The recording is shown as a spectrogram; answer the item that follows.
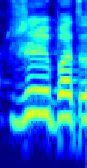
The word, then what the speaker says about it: Gilbert: Ich hatte gerade hinter mir noch ein Interview mit Gilbert Burns oder wie er mir gesagt hat, Gilbert ist eigentlich richtig, man kann aber beides sagen.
